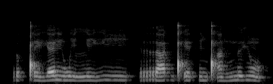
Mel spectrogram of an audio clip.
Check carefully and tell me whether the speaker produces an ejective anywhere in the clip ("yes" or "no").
yes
